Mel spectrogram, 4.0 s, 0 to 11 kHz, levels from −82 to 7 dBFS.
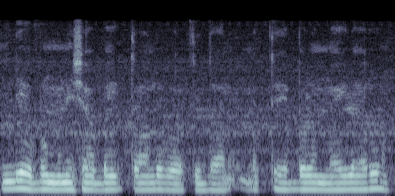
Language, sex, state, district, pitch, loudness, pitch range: Kannada, male, Karnataka, Koppal, 115 Hz, -15 LUFS, 115-120 Hz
